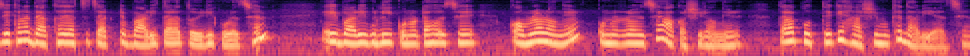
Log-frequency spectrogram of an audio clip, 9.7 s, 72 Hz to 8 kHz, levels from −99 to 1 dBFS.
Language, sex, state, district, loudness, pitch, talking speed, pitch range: Bengali, female, West Bengal, Jalpaiguri, -15 LUFS, 225 Hz, 155 wpm, 205-240 Hz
